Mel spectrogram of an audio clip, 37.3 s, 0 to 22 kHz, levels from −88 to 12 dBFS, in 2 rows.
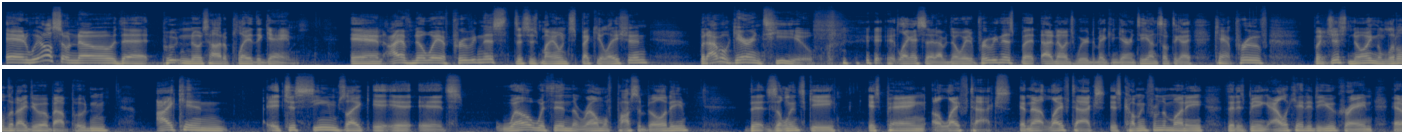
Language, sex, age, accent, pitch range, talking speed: English, male, 50-69, American, 105-135 Hz, 160 wpm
